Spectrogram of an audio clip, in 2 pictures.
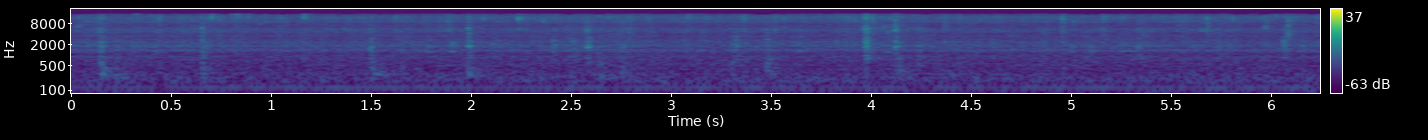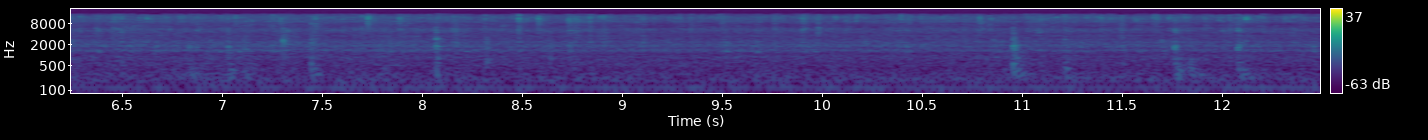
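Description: Steady rain falling, with single drops tapping irregularly close by, several a second. A low steady hum runs underneath.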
